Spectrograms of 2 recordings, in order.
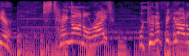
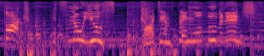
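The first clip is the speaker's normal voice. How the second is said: high, furious shout; frustrated yelling; slower than usual. Acted. Brother unable to open the door, furious yelling. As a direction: yell in helpless rage at the stuck door.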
